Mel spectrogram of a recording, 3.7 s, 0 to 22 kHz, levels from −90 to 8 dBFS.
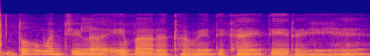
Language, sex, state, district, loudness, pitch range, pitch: Hindi, male, Rajasthan, Jaipur, -19 LUFS, 135-160 Hz, 145 Hz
